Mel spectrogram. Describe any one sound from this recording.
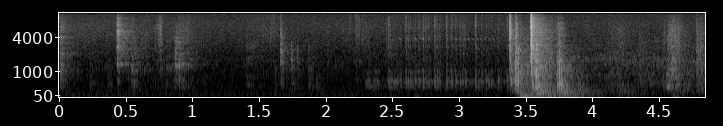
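A door thuds shut nearby.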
